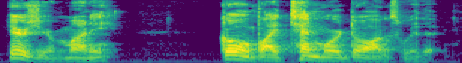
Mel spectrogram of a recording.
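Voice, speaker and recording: A man's voice: low voice, sing-song, moderate pace, a little mellow, breathy edge, full character voice. A man voicing a blunt, domineering man in a novel read aloud, curt and commanding. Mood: curt, decisive. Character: blunt, domineering, decisive husband-aged man. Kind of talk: audiobook character reading.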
